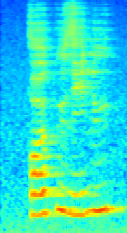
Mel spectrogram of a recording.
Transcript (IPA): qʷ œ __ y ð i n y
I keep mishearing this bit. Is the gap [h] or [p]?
p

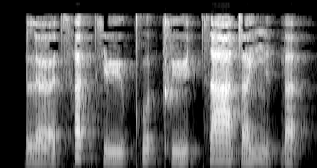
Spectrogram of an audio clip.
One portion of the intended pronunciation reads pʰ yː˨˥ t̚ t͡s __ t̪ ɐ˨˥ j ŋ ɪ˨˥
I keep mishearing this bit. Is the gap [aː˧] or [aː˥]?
aː˧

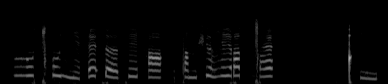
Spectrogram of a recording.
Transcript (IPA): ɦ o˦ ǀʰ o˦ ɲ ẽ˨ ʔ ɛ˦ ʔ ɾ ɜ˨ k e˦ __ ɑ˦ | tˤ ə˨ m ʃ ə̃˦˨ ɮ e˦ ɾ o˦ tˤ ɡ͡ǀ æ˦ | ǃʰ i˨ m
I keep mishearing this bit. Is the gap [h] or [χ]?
h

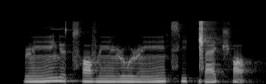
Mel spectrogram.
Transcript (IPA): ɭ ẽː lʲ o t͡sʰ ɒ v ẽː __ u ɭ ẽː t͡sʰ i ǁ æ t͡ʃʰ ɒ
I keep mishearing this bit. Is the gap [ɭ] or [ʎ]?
ɭ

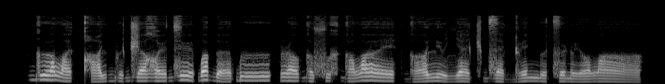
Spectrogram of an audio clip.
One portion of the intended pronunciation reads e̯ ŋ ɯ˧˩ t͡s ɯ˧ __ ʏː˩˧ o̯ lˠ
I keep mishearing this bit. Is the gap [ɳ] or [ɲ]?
ɳ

